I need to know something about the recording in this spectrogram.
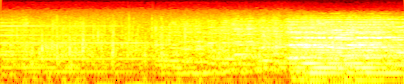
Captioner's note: hooves clattering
